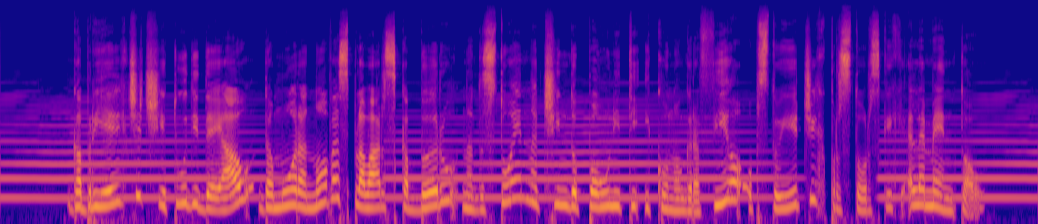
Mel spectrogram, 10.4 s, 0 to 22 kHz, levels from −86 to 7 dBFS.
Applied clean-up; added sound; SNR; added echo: none; Wind instrument, woodwind instrument; 13 dB; none.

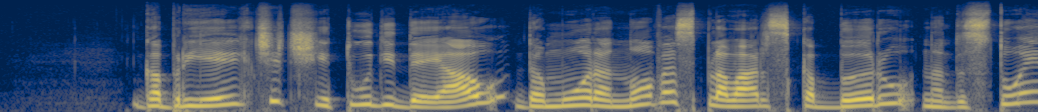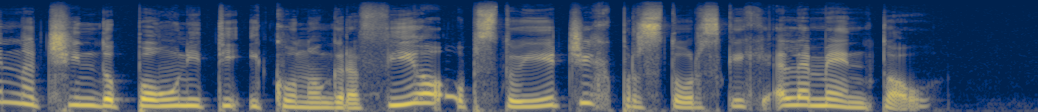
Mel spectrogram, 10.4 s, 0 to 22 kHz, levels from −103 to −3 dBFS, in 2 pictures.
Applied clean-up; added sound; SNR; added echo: none; none; none; none.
